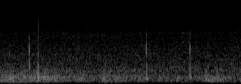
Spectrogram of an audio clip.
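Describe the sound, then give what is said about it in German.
Steady, fairly quiet rain hisses throughout, with a few sharp drips landing and a low rumble of thunder underneath. No voices are heard. “Und jetzt donnert es dazu.”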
